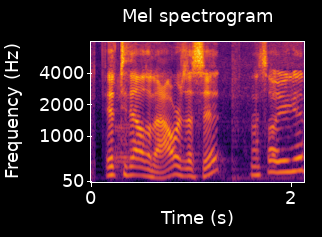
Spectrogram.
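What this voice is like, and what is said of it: Sarcastic mock-disappointed tone. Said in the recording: “I was being sarcastic.”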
